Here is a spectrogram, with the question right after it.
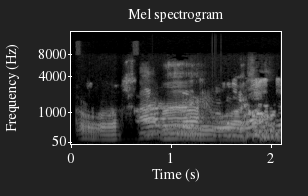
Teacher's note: আর এখানে তিন আলিফ টেনে পড়তে হবে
